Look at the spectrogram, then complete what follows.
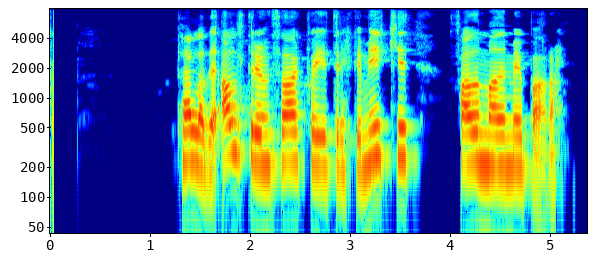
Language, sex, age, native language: Icelandic, female, 20-29, Icelandic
